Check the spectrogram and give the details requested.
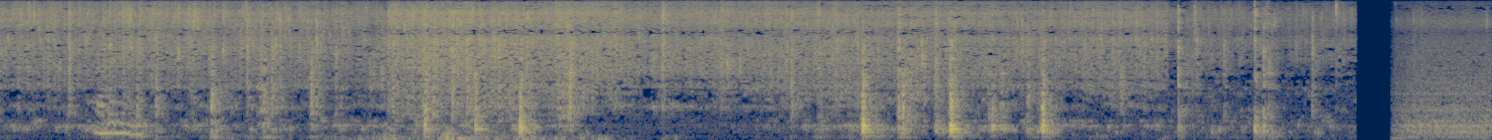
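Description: Sliced onions, garlic and dried red chillies sizzling in hot oil in a wok, stirred with a metal spatula that scrapes and taps against the pan. The sizzle cuts out for a moment near the end and comes back quieter.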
